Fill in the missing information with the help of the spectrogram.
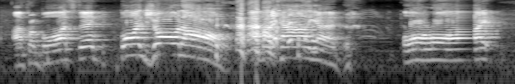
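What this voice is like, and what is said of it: Imitated Boston voice with Italian twist. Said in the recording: “How would Mark Wahlberg sound if he was Italian?”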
